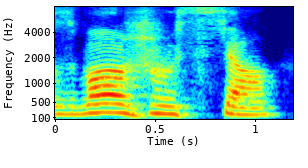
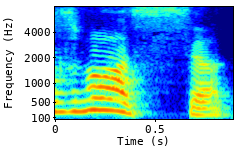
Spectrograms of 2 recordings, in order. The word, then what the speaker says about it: зважся: наприклад слово звася звазся ми ж не кажемо зважся Ми кажемо звазся так от Отже у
